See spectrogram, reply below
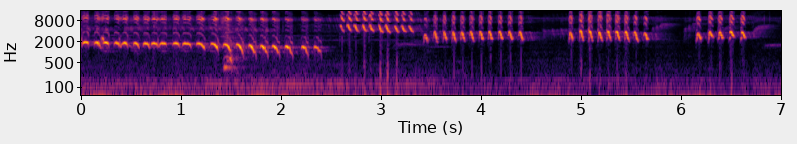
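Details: Murai batu (white-rumped shama) delivering a loud song laced with canary and cililin mimicry: a descending run of quick notes, then bursts of rapid, high, rattling chatter separated by brief pauses.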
